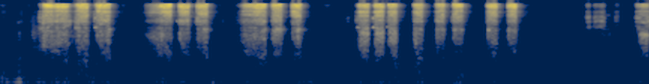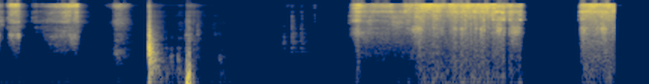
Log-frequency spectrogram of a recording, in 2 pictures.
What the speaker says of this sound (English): So all I did there was hose it out with brake cleaner, and then took my air hose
